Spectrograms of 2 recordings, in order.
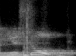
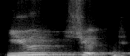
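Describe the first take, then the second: First: An L sound is heard in 'should'. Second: No L sound is heard in 'should'. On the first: The speaker calls it wrong. "We don't say you should" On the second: The speaker calls it right. "L-nya juga nggak dibaca"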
